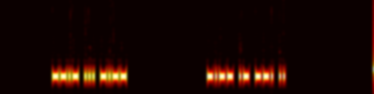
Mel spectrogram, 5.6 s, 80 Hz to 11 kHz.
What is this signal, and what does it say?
Morse code, heard as a keyed tone, about 38 wpm, 700 Hz. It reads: QSY YAGI
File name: IQE Course 3 - Lesson 89 - YAGI - Two Elements - 40wpm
